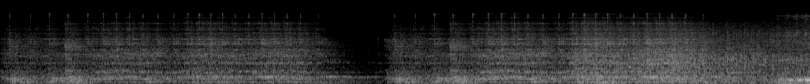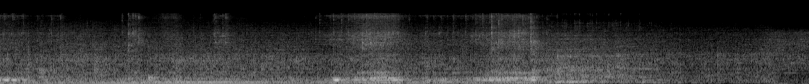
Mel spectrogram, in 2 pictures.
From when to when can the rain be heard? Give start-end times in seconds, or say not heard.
5.7-16.1.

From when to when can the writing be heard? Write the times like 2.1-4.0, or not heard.
not heard.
